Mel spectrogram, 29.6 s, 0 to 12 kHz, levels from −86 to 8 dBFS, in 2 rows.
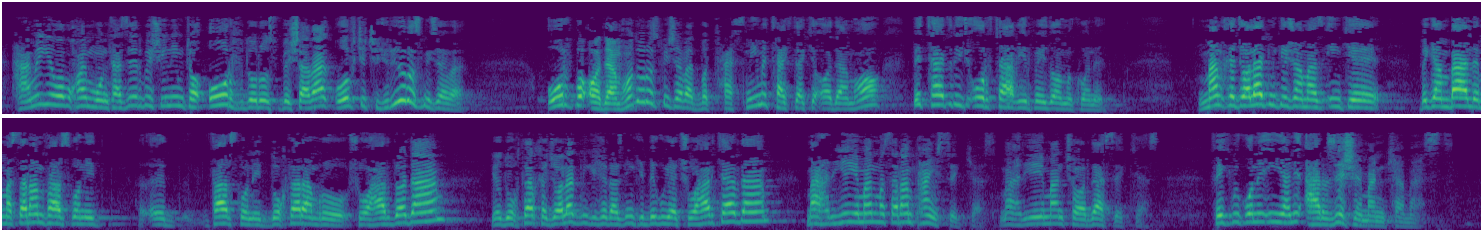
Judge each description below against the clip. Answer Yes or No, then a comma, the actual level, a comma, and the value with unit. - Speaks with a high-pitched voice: Yes, high, 220 Hz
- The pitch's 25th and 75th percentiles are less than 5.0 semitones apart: No, average, 5.3 semitones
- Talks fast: Yes, fast, 160 wpm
